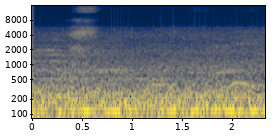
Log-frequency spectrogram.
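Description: Steady low rumble with a hum, with no speech.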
